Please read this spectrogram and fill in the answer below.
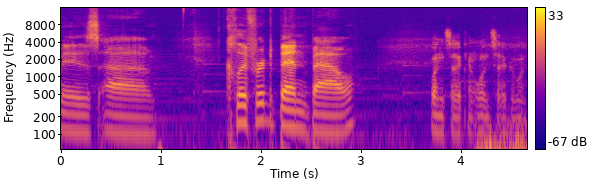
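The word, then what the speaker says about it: Benbow: he's your boss his name is um Clifford Ben Bowe one second one second one second so uh hex warband uh we have uh human male yep and his name is Clifford Clifford Ben bow Clifford bang bang yep uh and you Ben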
